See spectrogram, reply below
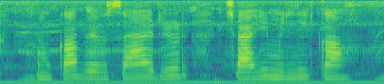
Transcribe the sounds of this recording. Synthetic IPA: hɐmkaʋjəwsaːjɾɪɽ | t͡ʃaːɦimɪliɡaː

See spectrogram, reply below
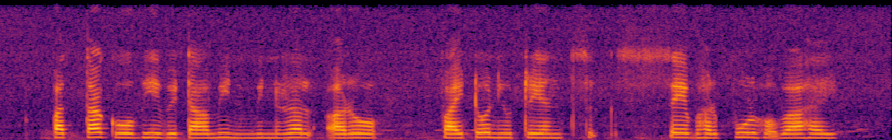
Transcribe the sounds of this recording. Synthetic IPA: pət̪ːakobʱiʋiʈaːmiːnmɪnɾələɾo | pʰaːɪʈonjuːʈɾijəns | sebʱəɾpuɾɦobaɦɛɪ

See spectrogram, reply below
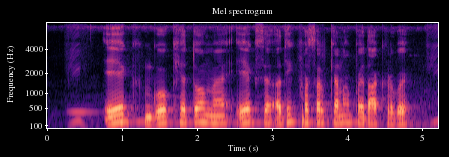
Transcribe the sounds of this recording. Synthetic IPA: eːkɡoːkʰeːt̪õmẽeːkseʔə̰d̪ʱɪkpʰəsəlkenapɛːd̪akəɾbeː

